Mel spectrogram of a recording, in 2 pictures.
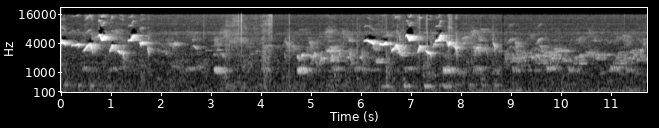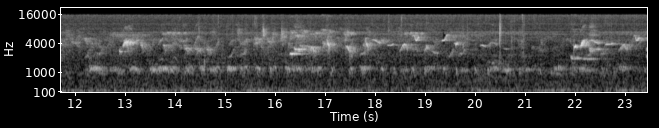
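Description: Birds singing in the background: two louder bursts of quick, falling chirps, one at the start and one about six seconds in, then softer runs of repeated notes.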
